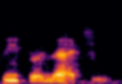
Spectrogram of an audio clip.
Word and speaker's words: Fibonacci: I'm sorry, it's Fibonacci. It's spelled Fibonacci.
